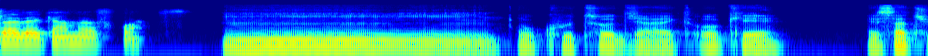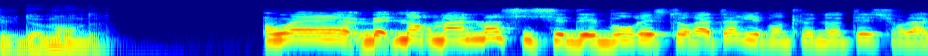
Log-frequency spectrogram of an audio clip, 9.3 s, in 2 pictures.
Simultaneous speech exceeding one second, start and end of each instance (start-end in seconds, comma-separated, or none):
none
